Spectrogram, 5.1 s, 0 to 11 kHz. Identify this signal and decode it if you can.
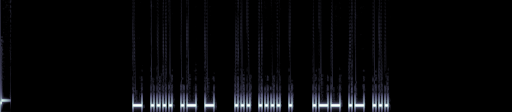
Morse code, heard as a keyed tone, about 40 wpm, 700 Hz. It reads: THAT SHE WAS
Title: Sets of 3 Words 40wpm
